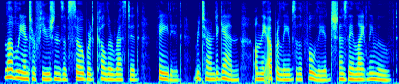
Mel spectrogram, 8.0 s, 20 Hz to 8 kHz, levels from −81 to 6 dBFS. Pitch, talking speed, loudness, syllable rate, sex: 195 Hz, 150 wpm, -19 LUFS, 5.6 syllables/s, female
